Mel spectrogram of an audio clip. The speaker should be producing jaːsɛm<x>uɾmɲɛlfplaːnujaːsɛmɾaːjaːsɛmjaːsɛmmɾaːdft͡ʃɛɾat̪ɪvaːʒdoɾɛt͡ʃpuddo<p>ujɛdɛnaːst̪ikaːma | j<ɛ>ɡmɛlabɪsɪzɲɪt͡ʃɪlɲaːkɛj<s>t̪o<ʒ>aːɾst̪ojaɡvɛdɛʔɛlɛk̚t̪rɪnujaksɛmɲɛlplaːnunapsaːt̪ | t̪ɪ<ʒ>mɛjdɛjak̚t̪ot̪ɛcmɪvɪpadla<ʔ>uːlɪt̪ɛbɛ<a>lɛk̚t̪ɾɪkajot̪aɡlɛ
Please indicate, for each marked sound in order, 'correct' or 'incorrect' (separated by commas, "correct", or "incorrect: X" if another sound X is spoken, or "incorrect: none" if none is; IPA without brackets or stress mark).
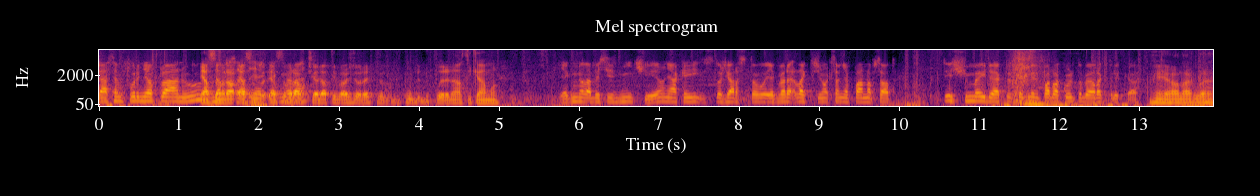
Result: incorrect: f, correct, incorrect: a, correct, correct, incorrect: ʃ, incorrect: k, incorrect: ɛ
